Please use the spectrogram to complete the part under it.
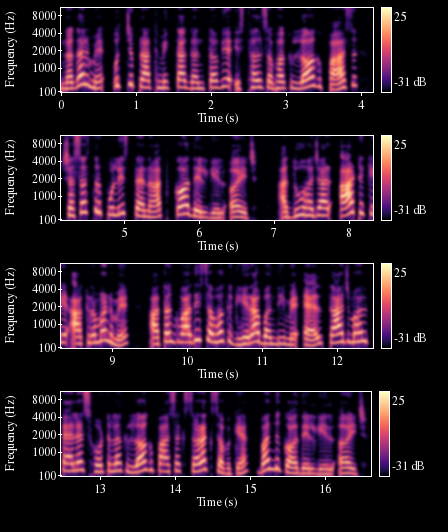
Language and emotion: Maithili, neutral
